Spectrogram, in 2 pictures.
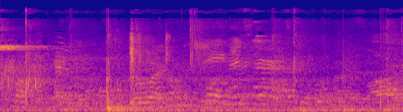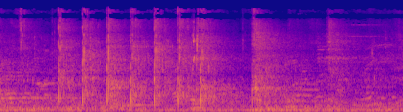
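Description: Volleyballs thud off hands and bounce on a wooden floor in a large echoing gym.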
